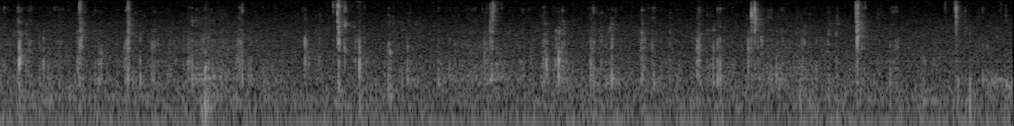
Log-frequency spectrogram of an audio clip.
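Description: Faint close-up chewing of sushi, with scattered soft mouth clicks at irregular intervals.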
